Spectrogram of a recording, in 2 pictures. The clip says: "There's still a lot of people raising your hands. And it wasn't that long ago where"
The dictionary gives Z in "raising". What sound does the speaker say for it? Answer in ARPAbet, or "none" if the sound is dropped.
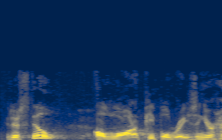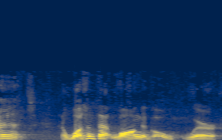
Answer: Z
